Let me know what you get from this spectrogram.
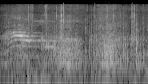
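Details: Stray cat outdoors in a windy snowstorm, calling for food: a drawn-out, slightly falling meow near the start, then fainter wavering cries mixed with rushing wind noise.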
